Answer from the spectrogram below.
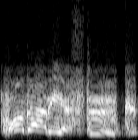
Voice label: enemy detected, speech hun; War Thunder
